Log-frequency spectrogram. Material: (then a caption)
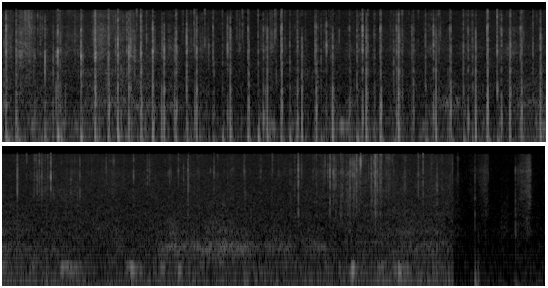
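Paper. Fingernails tap and scratch on a small solid bar of soap in a white paper wrapper held close to the mic. A fast, uneven run of dull, deep taps fills the first half, then gives way to softer papery scratching and occasional light taps that fade out at the end.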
